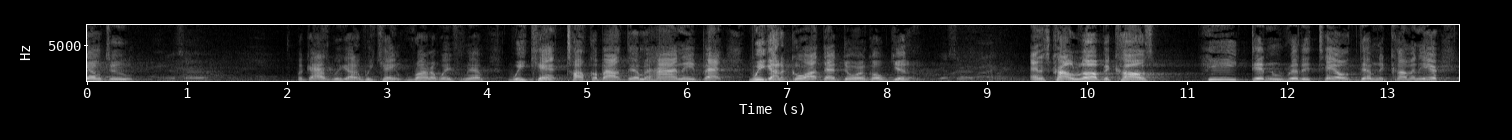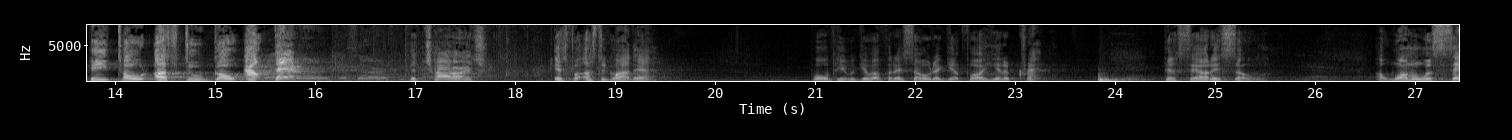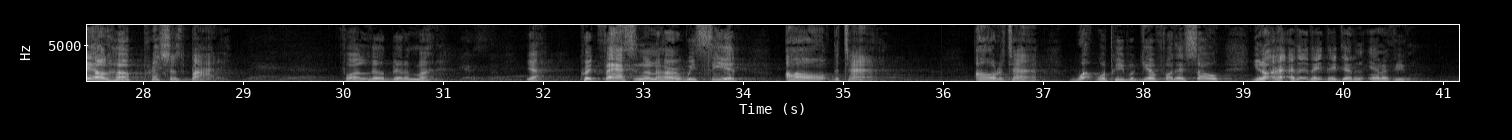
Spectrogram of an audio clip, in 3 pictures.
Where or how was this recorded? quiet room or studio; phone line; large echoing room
large echoing room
